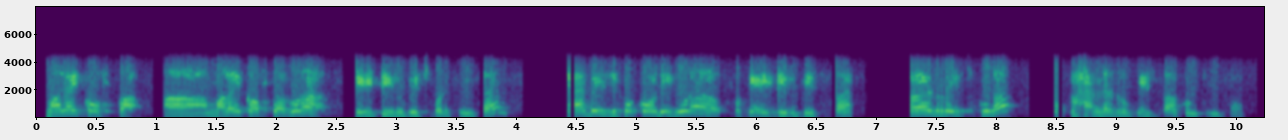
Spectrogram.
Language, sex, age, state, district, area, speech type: Telugu, female, 60+, Andhra Pradesh, Nellore, urban, conversation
